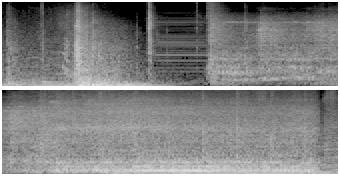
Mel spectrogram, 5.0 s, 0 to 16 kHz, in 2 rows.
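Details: 1981 Chevrolet Suburban 350 small block, first start after new AFR heads and camshaft: brief crank, clean catch, idle settling and building evenly with no knocks or misfires; normal start and idle.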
